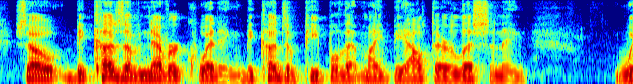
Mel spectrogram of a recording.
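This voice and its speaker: In a normal speaking voice, a man talks at a fairly slow pace and medium pitch with fairly even intonation. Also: very clean recording, silent background. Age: 60s. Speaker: missionary and charity founder. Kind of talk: interview.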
